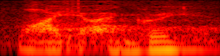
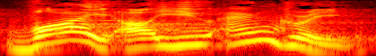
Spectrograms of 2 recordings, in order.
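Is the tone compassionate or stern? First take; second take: compassionate; stern. First: The voice sounds gentle and caring. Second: The voice sounds stern and demanding. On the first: God is appealing to Cain and offering him a chance to change. "I just wonder whether there was compassion in his voice" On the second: God is harsh and wants a straight answer. "Just answer the question. But interestingly, I said it in a certain way"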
